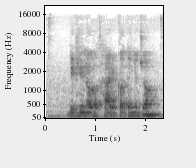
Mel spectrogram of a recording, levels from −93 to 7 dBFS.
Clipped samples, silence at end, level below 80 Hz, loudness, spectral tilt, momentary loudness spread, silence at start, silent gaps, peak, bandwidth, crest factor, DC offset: under 0.1%; 0 s; -46 dBFS; -24 LUFS; -7.5 dB/octave; 6 LU; 0.05 s; none; -10 dBFS; 16 kHz; 14 dB; under 0.1%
